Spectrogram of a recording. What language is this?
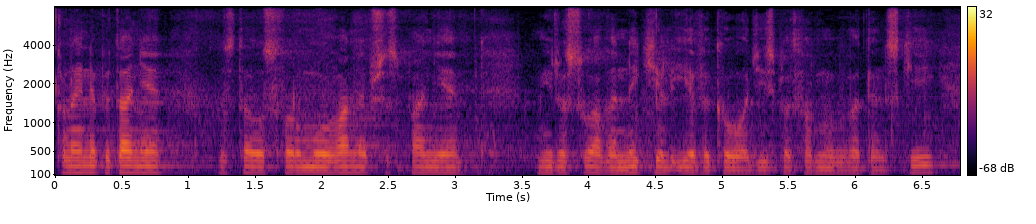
Polish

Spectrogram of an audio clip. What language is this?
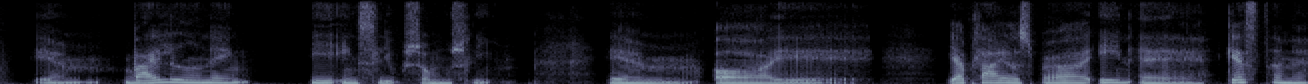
Danish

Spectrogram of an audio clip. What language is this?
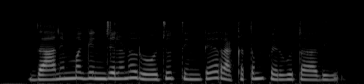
Telugu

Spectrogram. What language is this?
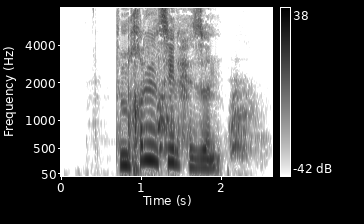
Kabyle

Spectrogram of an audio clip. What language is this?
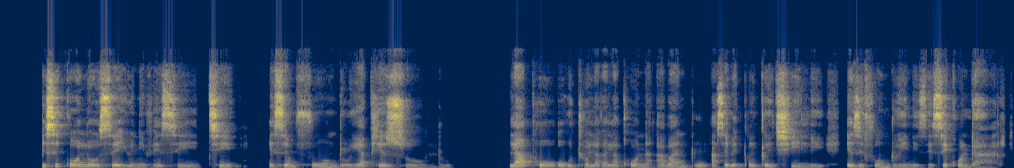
North Ndebele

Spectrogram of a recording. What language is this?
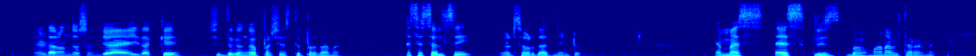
Kannada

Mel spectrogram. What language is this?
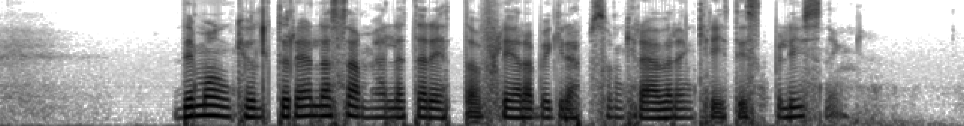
Swedish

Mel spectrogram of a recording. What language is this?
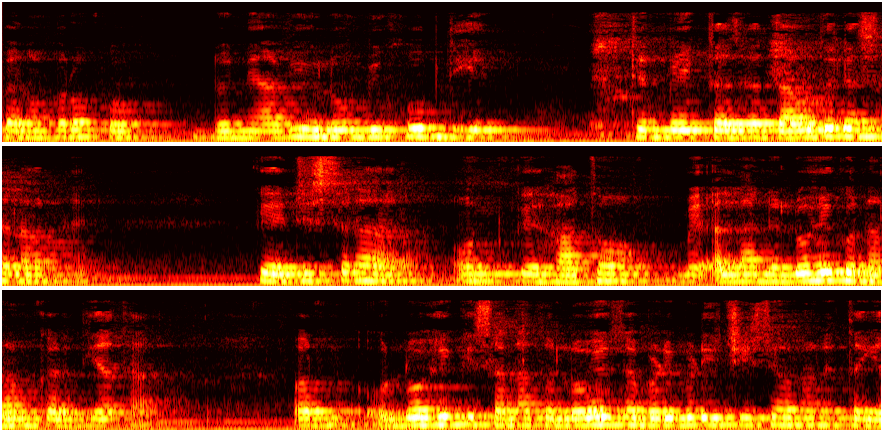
Urdu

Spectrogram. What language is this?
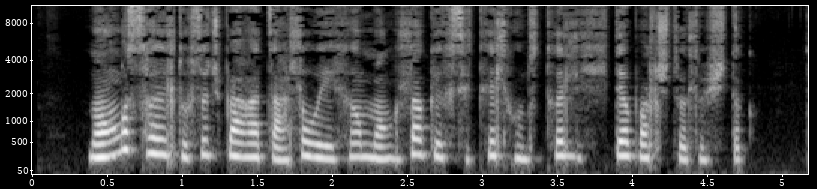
Mongolian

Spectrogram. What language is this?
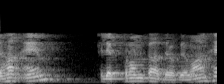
Hindi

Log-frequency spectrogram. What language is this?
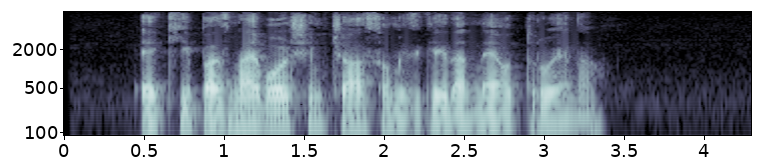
Slovenian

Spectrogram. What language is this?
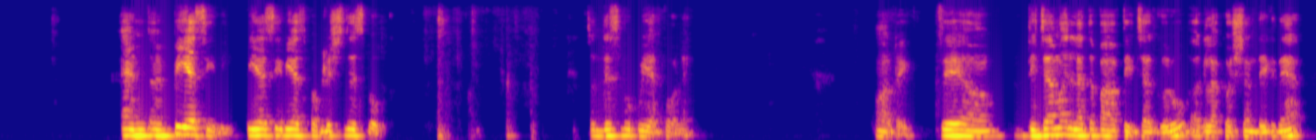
Punjabi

